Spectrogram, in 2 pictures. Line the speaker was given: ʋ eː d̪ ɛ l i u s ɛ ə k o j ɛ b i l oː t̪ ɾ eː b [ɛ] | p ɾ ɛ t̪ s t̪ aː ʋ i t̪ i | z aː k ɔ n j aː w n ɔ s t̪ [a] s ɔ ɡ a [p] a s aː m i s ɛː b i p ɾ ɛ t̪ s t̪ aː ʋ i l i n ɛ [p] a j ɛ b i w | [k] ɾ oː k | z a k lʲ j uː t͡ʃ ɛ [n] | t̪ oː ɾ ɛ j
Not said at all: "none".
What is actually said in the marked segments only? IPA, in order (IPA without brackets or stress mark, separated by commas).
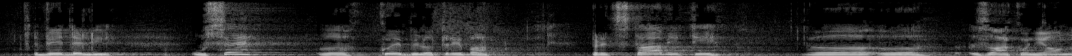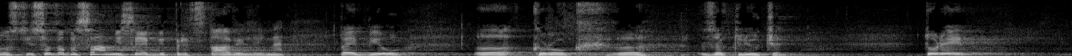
a, i, p, p, k, n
